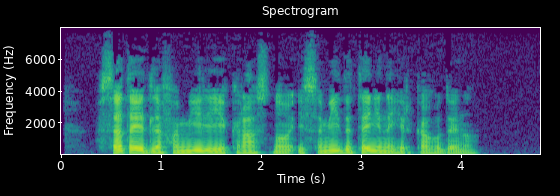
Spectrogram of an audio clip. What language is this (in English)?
Ukrainian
